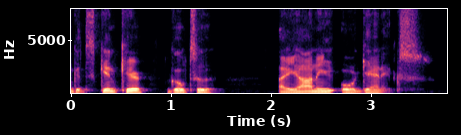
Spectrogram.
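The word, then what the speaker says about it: Aini: um good skin good skin care go to ayani organics spelled a i n i organics and and organics is spelled o-r-g-a-n-i-x so i'm just giving an example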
